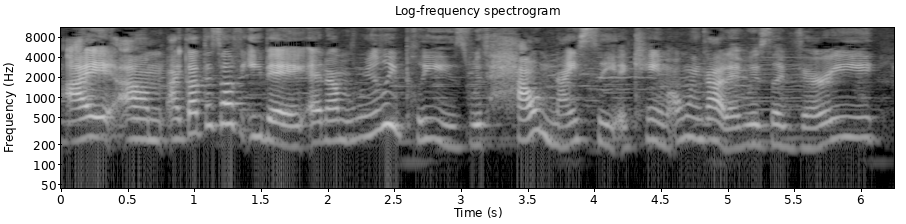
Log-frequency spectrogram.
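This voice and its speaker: An excitable woman chatting through an unboxing for her vlog, her voice sitting a little high. She swears freely and peppers nearly every phrase with "like." Faint music plays underneath. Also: normal speed. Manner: excitable, swears a lot, says "like" constantly. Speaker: vlogger. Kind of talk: casual unboxing chat.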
